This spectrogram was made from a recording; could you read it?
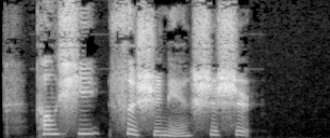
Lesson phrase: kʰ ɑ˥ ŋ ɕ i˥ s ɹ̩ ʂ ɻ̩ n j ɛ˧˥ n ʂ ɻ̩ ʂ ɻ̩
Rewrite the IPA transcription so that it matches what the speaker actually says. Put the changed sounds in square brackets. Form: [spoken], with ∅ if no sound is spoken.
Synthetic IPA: kʰ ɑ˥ ŋ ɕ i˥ s ɹ̩ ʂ ɻ̩ n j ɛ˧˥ n ʂ ɻ̩ ʂ ɻ̩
